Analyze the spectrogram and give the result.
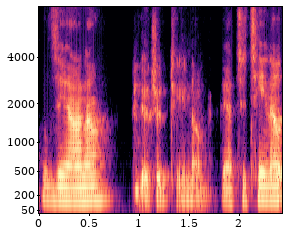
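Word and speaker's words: Ziano Piacentino: Ziano, Piacentino.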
